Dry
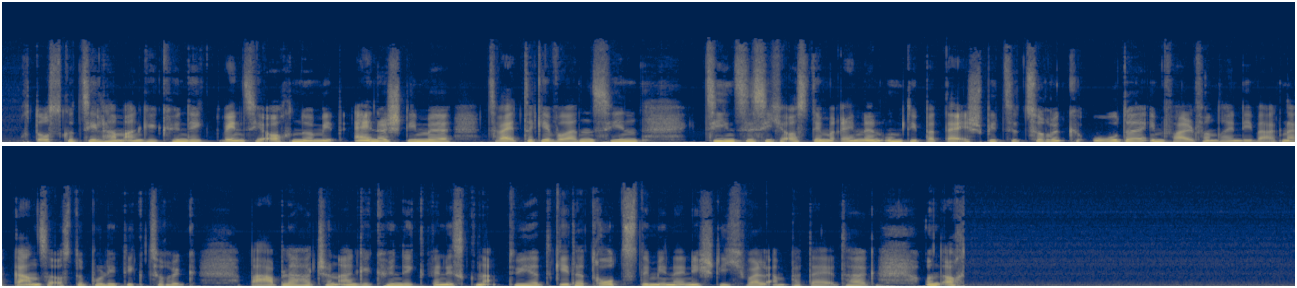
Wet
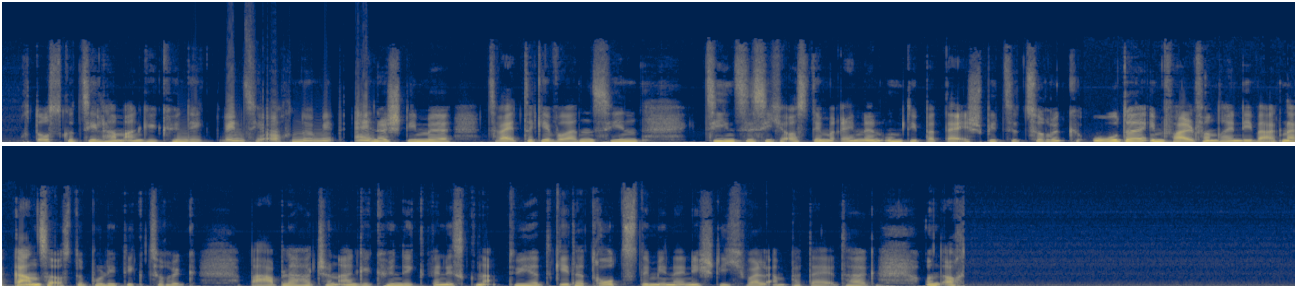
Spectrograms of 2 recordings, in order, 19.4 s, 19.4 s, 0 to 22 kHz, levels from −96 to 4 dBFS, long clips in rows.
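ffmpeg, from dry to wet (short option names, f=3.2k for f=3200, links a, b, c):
-filter_complex "[0:a]asettb=1/sr,asplit=3[a][b][c];[a]atrim=end=1.324[d];[b]atrim=start=1.32:end=2.8,asetpts=PTS-STARTPTS,afade=t=in:d=0.004:c=qsin,afade=t=out:st=1.476:d=0.004:c=qsin,aeval=exprs='if(lt(val(0),0),0.251*val(0),val(0))':c=same[e];[c]atrim=start=2.796[f];[d][e]acrossfade=d=0.004:c1=hsin:c2=qsin[g];[g][f]acrossfade=d=0.004:c1=qsin:c2=hsin,asettb=1/sr,asplit=3[h][i][j];[h]atrim=end=8.124[k];[i]atrim=start=8.12:end=10.13,asetpts=PTS-STARTPTS,afade=t=in:d=0.004:c=qsin,afade=t=out:st=2.006:d=0.004:c=qsin,acontrast=78[l];[j]atrim=start=10.126[m];[k][l]acrossfade=d=0.004:c1=hsin:c2=qsin[n];[n][m]acrossfade=d=0.004:c1=qsin:c2=hsin"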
